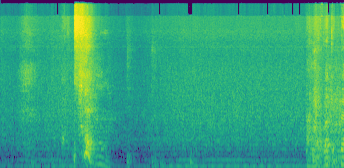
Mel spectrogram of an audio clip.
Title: Man sneezing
